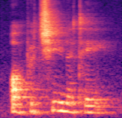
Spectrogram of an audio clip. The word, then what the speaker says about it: opportunity: I think they're not quite sure about the syllables, but I worked out that the word inside opportunity is tuna. Tuna. So if you can say tuna, you can say opportunity.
